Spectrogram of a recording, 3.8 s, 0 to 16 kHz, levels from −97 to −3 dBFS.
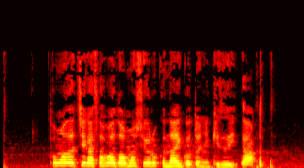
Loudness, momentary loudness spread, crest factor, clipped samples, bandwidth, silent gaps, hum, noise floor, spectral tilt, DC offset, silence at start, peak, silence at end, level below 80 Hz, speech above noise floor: -23 LUFS; 9 LU; 14 dB; under 0.1%; 11.5 kHz; none; none; -64 dBFS; -5 dB/octave; under 0.1%; 0.65 s; -10 dBFS; 0.4 s; -64 dBFS; 42 dB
